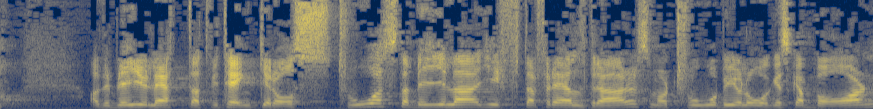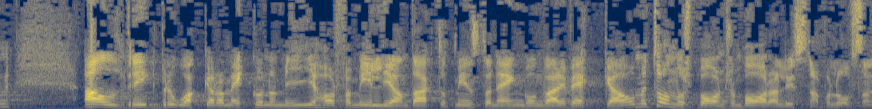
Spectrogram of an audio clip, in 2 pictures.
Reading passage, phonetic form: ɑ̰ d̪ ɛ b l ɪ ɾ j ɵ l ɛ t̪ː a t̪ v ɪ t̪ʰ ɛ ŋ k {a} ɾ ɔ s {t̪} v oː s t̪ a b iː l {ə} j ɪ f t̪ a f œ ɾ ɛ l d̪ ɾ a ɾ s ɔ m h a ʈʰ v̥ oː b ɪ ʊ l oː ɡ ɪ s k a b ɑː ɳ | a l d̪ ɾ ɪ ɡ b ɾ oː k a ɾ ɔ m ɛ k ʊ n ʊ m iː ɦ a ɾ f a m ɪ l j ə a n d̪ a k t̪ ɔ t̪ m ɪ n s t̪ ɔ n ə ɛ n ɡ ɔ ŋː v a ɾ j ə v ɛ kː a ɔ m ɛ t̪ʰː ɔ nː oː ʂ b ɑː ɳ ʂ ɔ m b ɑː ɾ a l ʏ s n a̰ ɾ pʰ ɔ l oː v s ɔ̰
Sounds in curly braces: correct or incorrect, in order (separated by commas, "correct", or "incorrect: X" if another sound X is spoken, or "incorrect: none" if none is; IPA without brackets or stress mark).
incorrect: ə, incorrect: t̪ʰ, incorrect: a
